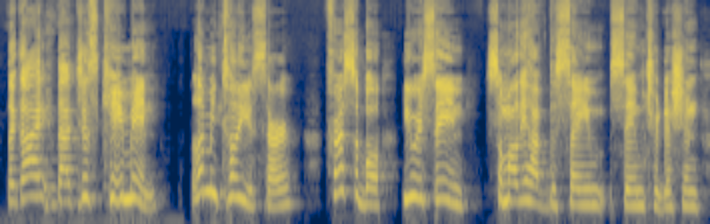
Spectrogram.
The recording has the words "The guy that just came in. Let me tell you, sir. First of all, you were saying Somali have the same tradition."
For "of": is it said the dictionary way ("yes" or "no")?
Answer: yes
